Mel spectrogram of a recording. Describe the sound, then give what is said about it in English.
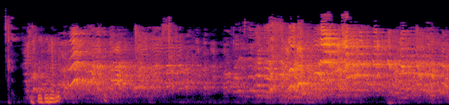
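A person imitates a chicken, letting out a run of bursty, cackling clucks for several seconds, fairly loud, with laughter-like chuckling mixed in. “Chicken, okay.”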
